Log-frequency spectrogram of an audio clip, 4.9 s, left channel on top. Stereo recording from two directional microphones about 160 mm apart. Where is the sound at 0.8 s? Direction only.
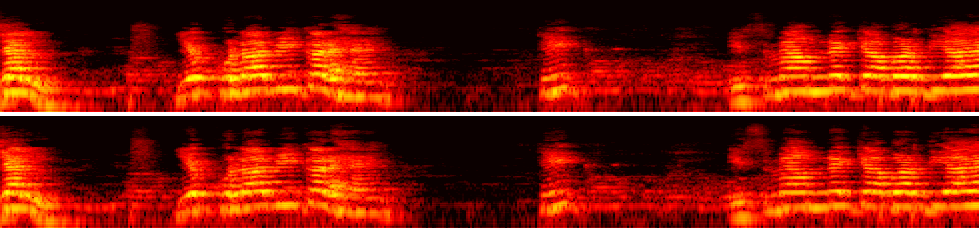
25° right (ahead or behind).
